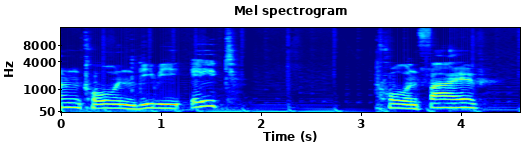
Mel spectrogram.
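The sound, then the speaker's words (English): Soft clicks from a laptop keyboard tap out an IPv6 address, faint and scattered, partly under a man's voice and clearer in a short pause between his speech. “I'm going to go ahead and type that in”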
